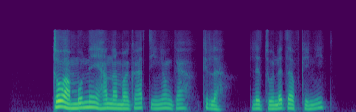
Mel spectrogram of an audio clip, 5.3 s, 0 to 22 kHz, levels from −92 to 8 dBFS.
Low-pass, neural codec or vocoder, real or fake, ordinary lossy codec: 7.2 kHz; codec, 16 kHz, 0.3 kbps, FocalCodec; fake; none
